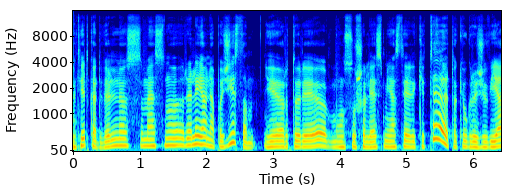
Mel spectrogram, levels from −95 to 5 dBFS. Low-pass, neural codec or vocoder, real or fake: 14.4 kHz; none; real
